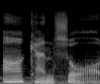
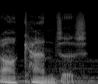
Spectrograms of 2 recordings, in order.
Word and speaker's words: Arkansas: You must say our cansaw, not our Kansas.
